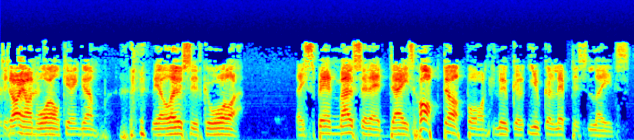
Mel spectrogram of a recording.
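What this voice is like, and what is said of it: Put-on British accent, nature narration. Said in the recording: “I just want to pretend like I'm British ... I'll start British, and then I'll become Scottish, and then Irish for a little bit”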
